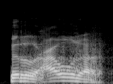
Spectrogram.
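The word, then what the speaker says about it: فرعون: Fir'auna. Ayo. Fir'auna. Rohnya sukun. Sebelumnya kasroh. Nah itu diganti tuh contohnya ya. Diganti coret. Fir'auna. Ya, makanya Fir'aun di situ rohnya sukun. Sebelumnya kasroh.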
